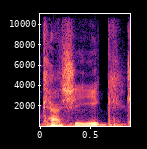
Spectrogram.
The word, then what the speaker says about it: Kashyyyk: It's pronounced Kashyyyk.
